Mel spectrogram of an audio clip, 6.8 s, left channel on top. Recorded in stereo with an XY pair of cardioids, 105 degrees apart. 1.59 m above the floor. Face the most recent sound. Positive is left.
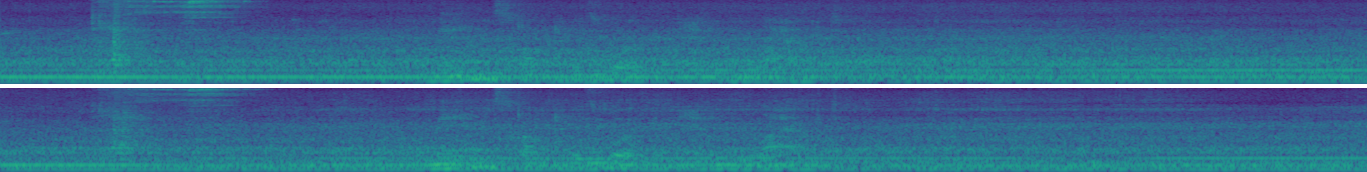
turn(degrees=-20)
